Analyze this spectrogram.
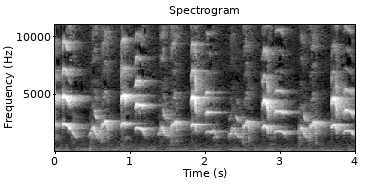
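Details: Cockatiel kept indoors with budgies, chattering: choppy run of scratchy chirps and short whistled notes, about one burst per second, irregular and lively.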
